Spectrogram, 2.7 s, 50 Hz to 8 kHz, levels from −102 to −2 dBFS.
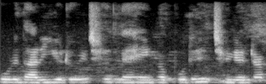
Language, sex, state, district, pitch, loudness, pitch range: Bengali, female, West Bengal, Kolkata, 245 Hz, -17 LUFS, 235-260 Hz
